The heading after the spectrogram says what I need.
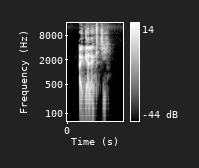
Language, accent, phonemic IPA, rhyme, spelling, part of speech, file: French, France, /a.ɡa.lak.ti/, -i, agalactie, noun, LL-Q150 (fra)-agalactie.wav
- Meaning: agalactia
